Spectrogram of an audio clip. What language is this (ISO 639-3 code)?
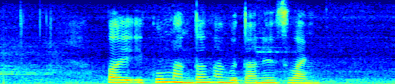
jav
